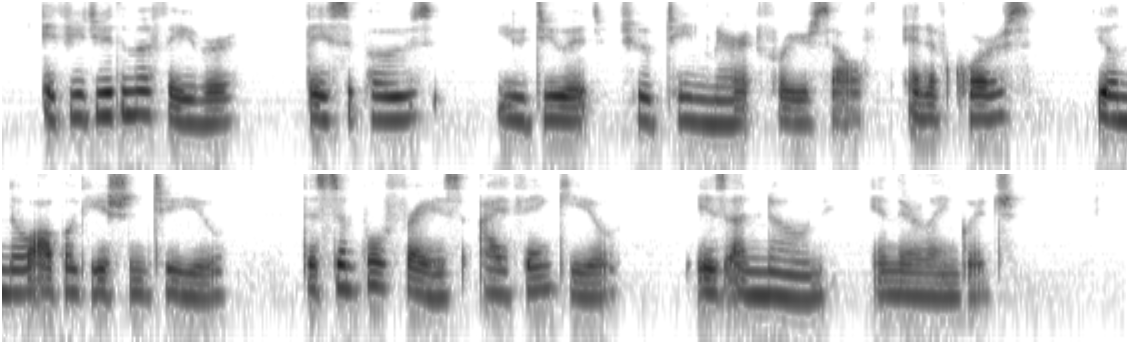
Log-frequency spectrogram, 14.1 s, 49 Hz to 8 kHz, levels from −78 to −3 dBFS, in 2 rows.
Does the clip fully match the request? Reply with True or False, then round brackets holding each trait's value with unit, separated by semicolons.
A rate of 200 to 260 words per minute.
False (150 wpm)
